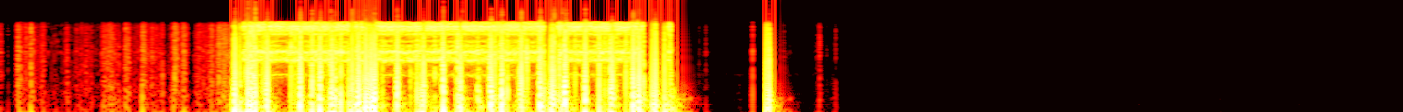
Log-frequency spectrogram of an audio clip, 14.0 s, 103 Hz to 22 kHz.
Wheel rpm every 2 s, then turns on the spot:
160, 160, 160, 160, 50, 0, 0.
none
